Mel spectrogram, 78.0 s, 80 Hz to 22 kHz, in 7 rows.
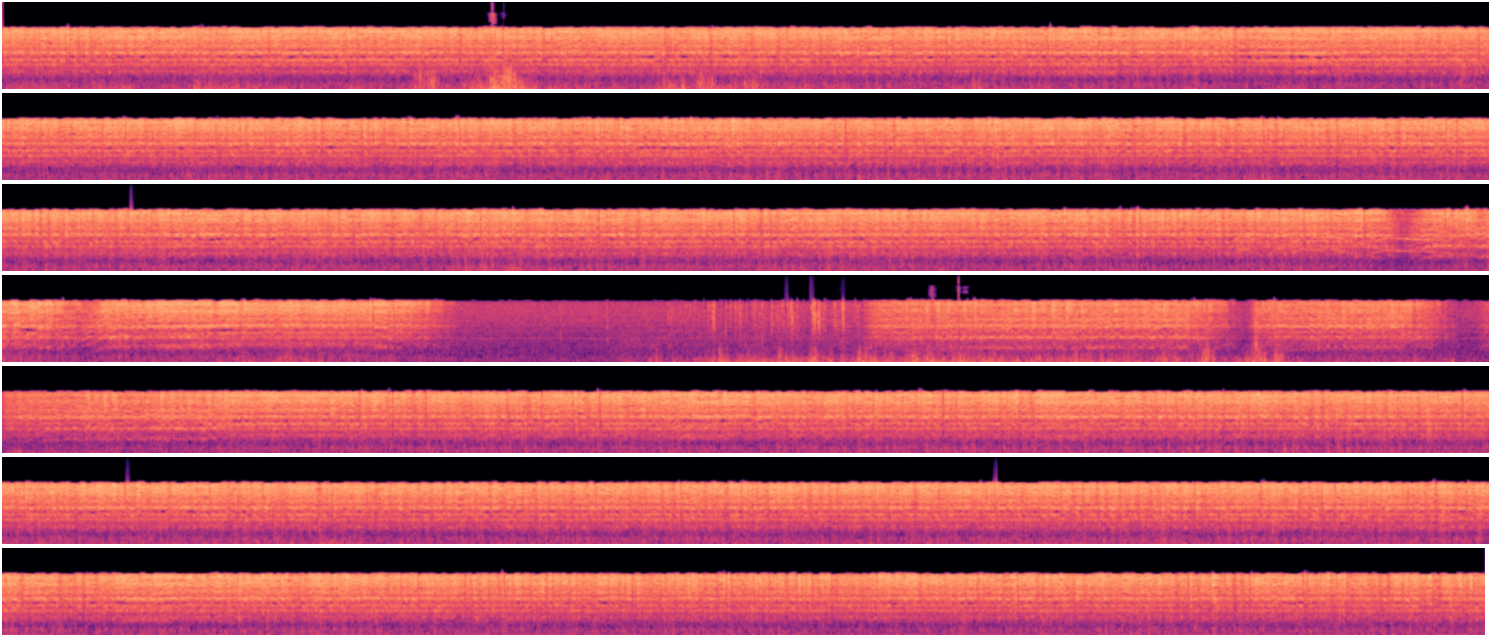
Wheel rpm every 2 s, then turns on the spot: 230, 230, 230, 230, 220, 230, 230, 240, 230, 230, 230, 230, 230, 230, 230, 230, 160, 190, 50, 10, 140, 110, 120, 220, 230, 230, 230, 230, 230, 230, 230, 230, 240, 230, 230, 230, 230, 230, 240.
none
